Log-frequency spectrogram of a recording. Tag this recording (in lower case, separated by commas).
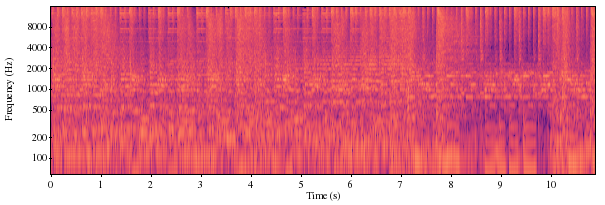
music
